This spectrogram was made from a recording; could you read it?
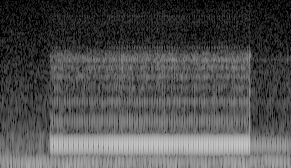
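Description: A single two-second ringback tone from an outgoing phone call placed to the dining room from the dining room, steady and clear, over a faint low hum. No one speaks.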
